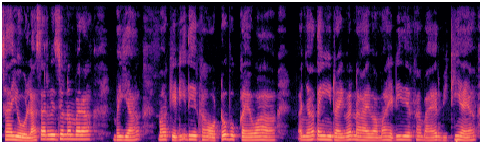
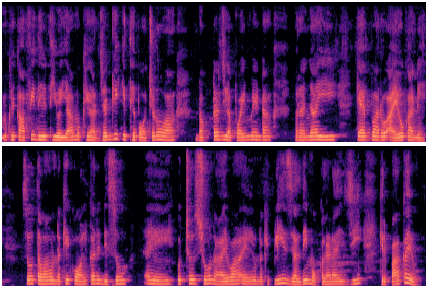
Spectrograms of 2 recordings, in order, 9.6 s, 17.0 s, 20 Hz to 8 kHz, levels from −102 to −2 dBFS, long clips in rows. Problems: none marked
